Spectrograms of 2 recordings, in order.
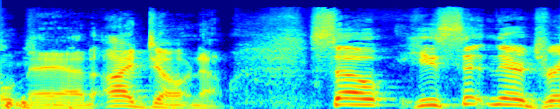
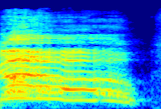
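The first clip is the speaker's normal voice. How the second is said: mock moan. Guy's climax exclamation.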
